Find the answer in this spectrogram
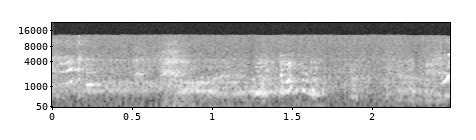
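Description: A little girl's high-pitched squeals and giggles, in short broken sounds.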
